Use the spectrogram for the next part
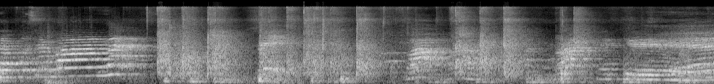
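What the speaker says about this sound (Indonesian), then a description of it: "Coba ini dulu tepuk semangat dulu. Tepuk semangat." A group of schoolchildren and teachers performs the rhythmic tepuk semangat spirit clap at an elementary school, sharp patterned claps and taps in quick bursts, mixed with voices chanting and talking over them.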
